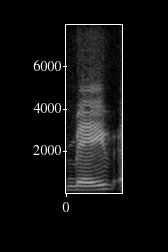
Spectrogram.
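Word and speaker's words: Maebh: Her name is Maeve, and it's spelled the correct way.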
